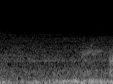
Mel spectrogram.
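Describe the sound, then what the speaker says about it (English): A 9-year-old Airbus A321 airliner arriving from St. Louis at DFW gives a steady low engine rumble, distant and even, with no break. "coming in from St. Louis on an Airbus A321"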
